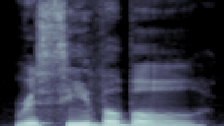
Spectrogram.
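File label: "receivable", English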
